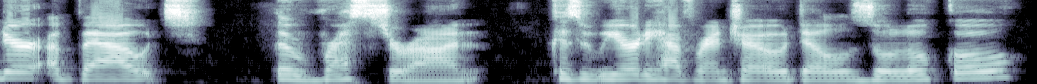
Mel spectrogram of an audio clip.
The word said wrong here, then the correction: Zocalo: Did I say that right? – Zocalo. – And Zocalo, yeah.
